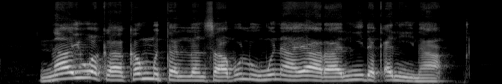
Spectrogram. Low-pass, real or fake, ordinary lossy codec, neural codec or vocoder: none; fake; none; autoencoder, 48 kHz, 128 numbers a frame, DAC-VAE, trained on Japanese speech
